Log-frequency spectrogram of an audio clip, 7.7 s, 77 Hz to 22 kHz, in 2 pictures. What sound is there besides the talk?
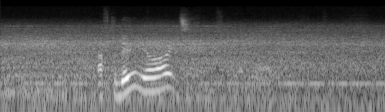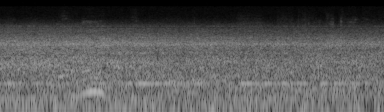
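TUI Boeing 787 Dreamliner arriving from Burgas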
